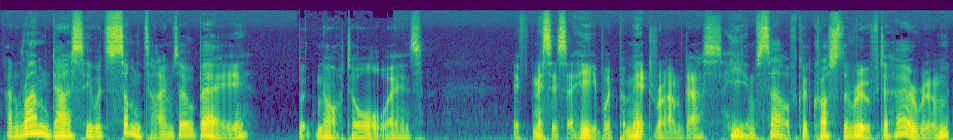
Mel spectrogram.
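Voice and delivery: plain reading voice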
